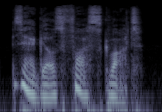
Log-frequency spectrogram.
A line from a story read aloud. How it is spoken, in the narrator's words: she muttered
